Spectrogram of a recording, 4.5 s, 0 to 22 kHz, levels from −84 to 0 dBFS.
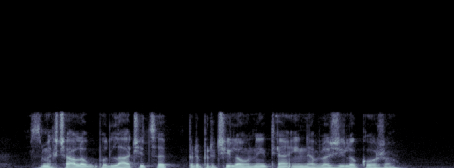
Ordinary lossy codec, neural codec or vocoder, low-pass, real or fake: none; none; 7.2 kHz; real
